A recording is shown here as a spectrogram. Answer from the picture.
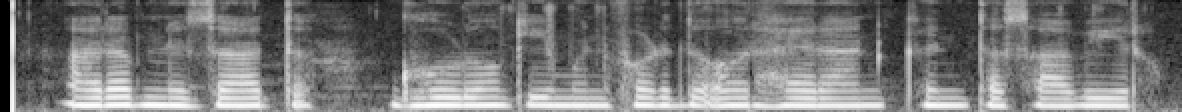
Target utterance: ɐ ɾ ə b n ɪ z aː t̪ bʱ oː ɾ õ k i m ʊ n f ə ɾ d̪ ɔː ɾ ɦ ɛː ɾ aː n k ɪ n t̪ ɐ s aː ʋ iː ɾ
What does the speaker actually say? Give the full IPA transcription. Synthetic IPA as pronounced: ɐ ɾ ə b n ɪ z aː t̪ ɡʱ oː ɽ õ k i m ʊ n f ə ɾ d̪ ɔː ɾ ɦ ɛː ɾ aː n k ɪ n t̪ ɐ s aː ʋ iː ɾ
